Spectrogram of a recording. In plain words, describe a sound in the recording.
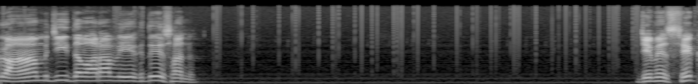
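A man sings in a drawn-out, melodic voice through a microphone.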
